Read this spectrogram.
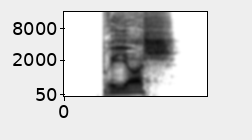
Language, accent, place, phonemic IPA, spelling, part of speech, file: German, Germany, Berlin, /bʁiˈɔʃ/, Brioche, noun, De-Brioche.ogg
- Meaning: brioche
